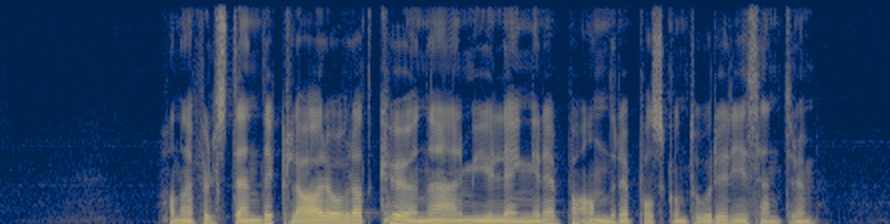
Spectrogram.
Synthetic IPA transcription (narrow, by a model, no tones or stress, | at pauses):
hɑnæːɾfʉlst̪ɛnd̪ɪkʰlɑːɾoːʋəɾɑt̪kʰøːənəæːɾmyːəlɛŋəɾəpʰo̰ːʔɑ̰nd̪ɾəpʰɔst̪̚kʊnt̪ʰuːɾəɾiːsɛnt̪ɾʉm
